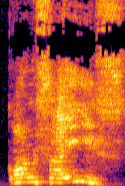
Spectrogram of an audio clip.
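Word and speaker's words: concise: জ উচ্চারণ হয় না, এই জ উচ্চারণ হয় না, সেখানে উচ্চারণ হয় দন্ত স, সাইস, যেমন উদাহরণ দিচ্ছি এক্সারসাইজ দন্ত স, কনসাইস, কনসাইস মানে সংক্ষিপ্ত, প্রিসাইস মানে যথাযথ, দেখো এক্সারসাইজ কনসাইস প্রিসাইস, লক্ষ্য করেছো, বেশ।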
